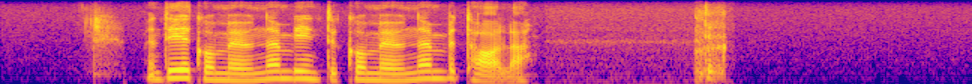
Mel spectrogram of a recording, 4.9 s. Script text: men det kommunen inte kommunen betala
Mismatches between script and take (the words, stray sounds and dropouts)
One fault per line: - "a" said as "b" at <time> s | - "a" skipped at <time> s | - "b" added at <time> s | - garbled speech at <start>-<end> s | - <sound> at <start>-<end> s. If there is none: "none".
- laugh at 3.5-3.6 s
